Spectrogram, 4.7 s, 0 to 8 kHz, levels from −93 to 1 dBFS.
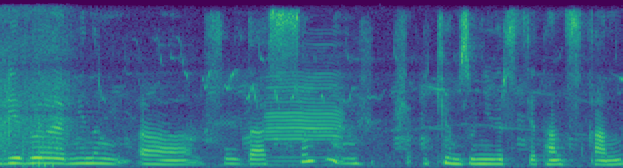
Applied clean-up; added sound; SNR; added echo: none; Bird vocalization, bird call, bird song; 10 dB; none.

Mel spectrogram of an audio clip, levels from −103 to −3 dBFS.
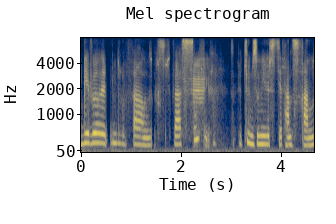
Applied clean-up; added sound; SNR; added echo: neural diffusion model UNIVERSE++.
